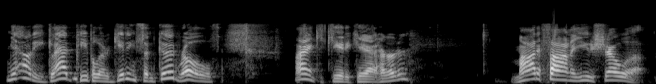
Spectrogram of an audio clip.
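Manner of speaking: playful cowboy howdy. Pretend. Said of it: "I don't know why I went redneck there".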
